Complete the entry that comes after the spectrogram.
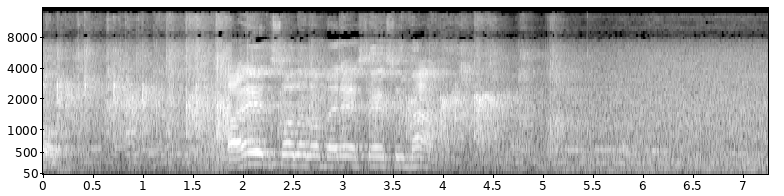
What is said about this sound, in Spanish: Denle un aplauso.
